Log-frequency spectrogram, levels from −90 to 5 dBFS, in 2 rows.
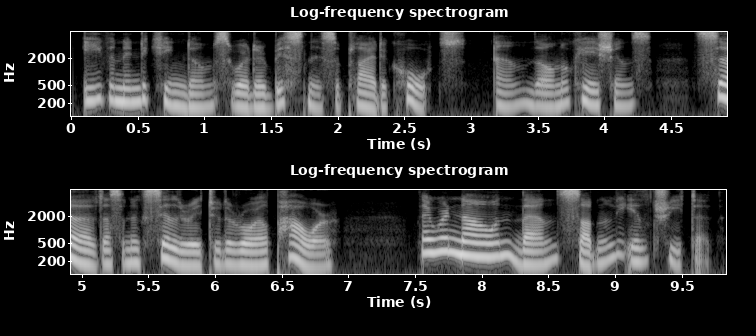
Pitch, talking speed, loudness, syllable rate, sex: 195 Hz, 175 wpm, -22 LUFS, 5.4 syllables/s, female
